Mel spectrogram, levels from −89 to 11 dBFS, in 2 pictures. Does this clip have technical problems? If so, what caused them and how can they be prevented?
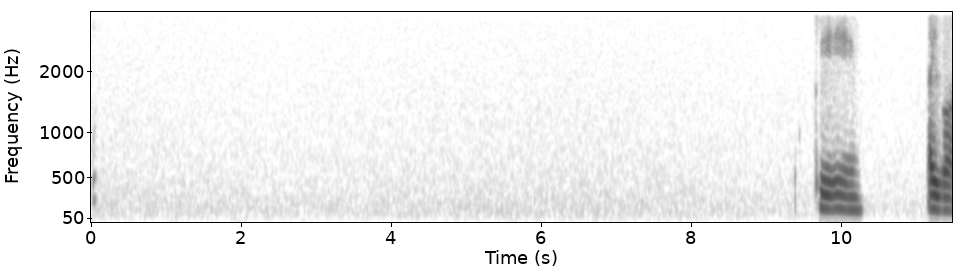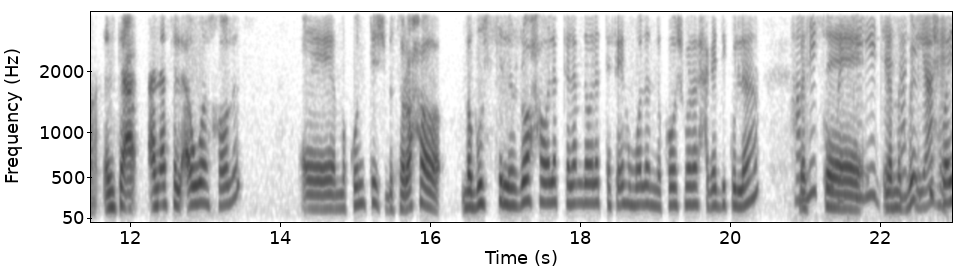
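No, nothing stood out as a technical problem on listening to this speech, so there is nothing here that needs preventing.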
